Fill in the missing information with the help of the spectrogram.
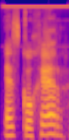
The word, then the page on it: escoger: spanish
